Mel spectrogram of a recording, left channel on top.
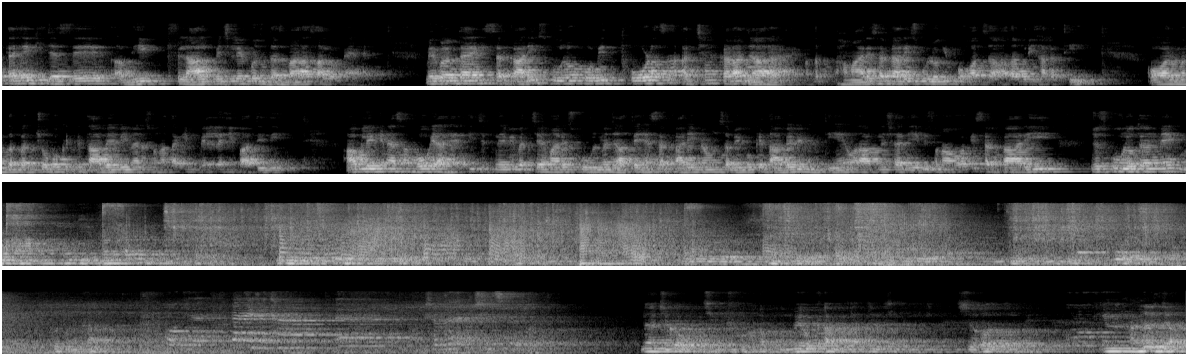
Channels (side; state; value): both; different; correlation 0.00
